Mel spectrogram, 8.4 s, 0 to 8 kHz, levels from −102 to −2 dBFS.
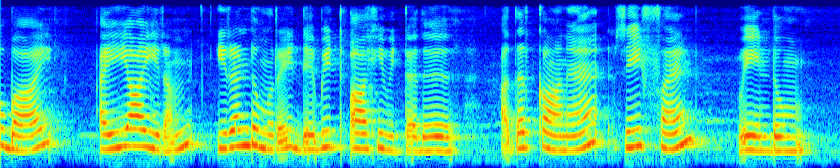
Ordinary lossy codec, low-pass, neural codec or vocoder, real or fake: none; 7.2 kHz; autoencoder, 48 kHz, 128 numbers a frame, DAC-VAE, trained on Japanese speech; fake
